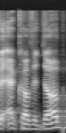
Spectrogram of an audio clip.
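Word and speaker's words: ואכבד: It's pronounced ve'ekaveda, but it doesn't have a hey at the end.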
